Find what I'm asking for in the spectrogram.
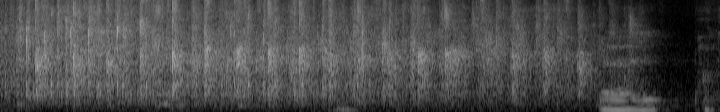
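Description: An assembly at a Buddhist temple dharma service breaks into sustained clapping, dense and fairly loud, before it thins out and a brief low tone sounds near the end.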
